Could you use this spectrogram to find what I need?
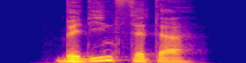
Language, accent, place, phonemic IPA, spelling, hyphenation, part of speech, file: German, Germany, Berlin, /bəˈdiːnstətɐ/, Bediensteter, Be‧diens‧te‧ter, noun, De-Bediensteter.ogg
- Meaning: 1. employee, staff member (male or of unspecified gender) 2. servant (male or of unspecified gender) 3. inflection of Bedienstete: strong genitive/dative singular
